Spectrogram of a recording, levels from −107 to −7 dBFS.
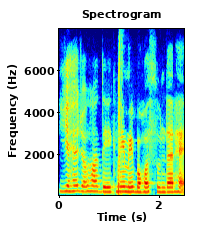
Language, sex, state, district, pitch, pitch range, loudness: Hindi, female, Uttar Pradesh, Hamirpur, 225 Hz, 220-245 Hz, -21 LUFS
